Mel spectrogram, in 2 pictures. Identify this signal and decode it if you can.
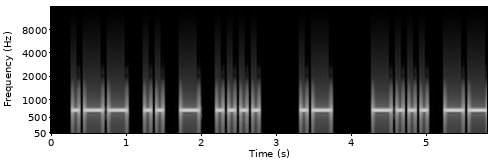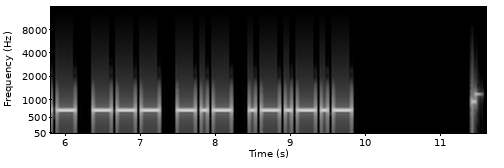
Morse code, heard as a keyed tone, about 14 wpm, 700 Hz. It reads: WITH A BOOK.
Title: Easy Phrases 15wpm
